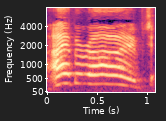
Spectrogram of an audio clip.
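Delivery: a hammed-up talk show host triumph; Oprah impression. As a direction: announce it like Oprah, big and sweeping. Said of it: "I'm like, you know, Oprah".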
